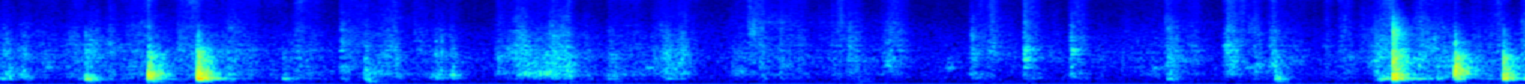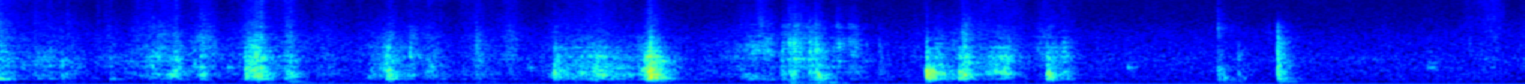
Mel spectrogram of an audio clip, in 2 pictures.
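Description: Painting a cardboard cabinet: a small paint roller rubbing over cardboard and a plastic paint tray knocking against it, heard as irregular soft knocks and scrapes. The loudest knocks come about a second in and again around nine to ten seconds.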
